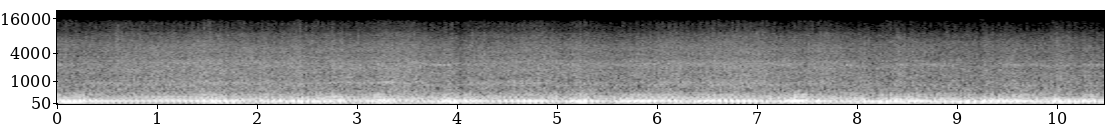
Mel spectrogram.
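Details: 1985 VW Cabrio off the road 17 years, running on roughly three-year-old fuel, jump-started: lumpy, uneven running, sound swelling and sagging every second or so as the engine struggles to stay running; it previously died under more throttle.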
